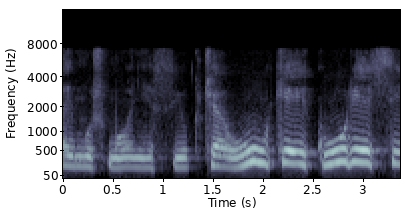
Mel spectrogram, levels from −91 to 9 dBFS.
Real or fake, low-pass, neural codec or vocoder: real; 7.2 kHz; none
